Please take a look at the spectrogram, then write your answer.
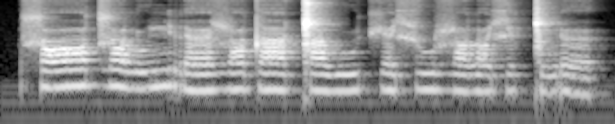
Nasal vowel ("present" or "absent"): absent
